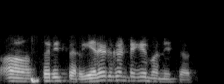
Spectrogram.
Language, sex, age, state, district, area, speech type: Kannada, male, 18-30, Karnataka, Chikkaballapur, urban, conversation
